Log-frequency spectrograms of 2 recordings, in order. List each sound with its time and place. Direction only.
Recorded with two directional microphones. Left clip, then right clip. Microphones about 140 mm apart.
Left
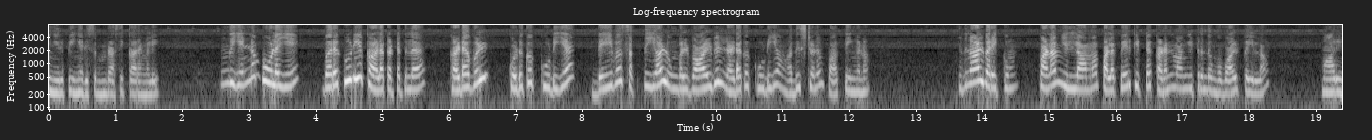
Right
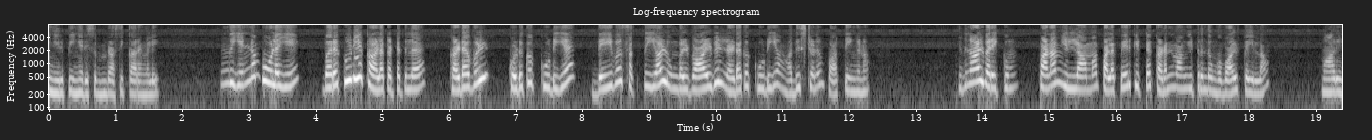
0.0 s a woman's voice: 35° right (ahead or behind)
2.6 s speech: 20° right (ahead or behind)
8.6 s a woman's voice: 5° right (ahead or behind)
9.0 s speech: 15° right (ahead or behind)
13.6 s a woman's voice: 10° right (ahead or behind)
15.1 s a woman's voice: centre (ahead or behind)
15.8 s a woman's voice: 25° right (ahead or behind)
19.0 s speech: centre (ahead or behind)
